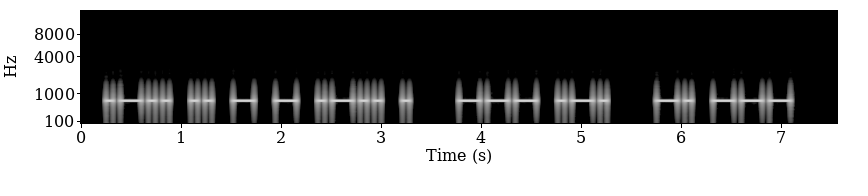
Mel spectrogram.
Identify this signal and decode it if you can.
Morse code, heard as a keyed tone, about 17 wpm, 700 Hz. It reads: LITTLE OR NO
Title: Sentences from Top 1400 Words 17wpm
